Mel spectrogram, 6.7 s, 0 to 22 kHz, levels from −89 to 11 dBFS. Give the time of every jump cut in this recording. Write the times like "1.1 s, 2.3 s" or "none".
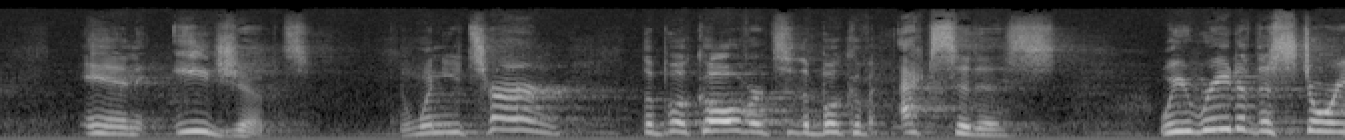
2.0 s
